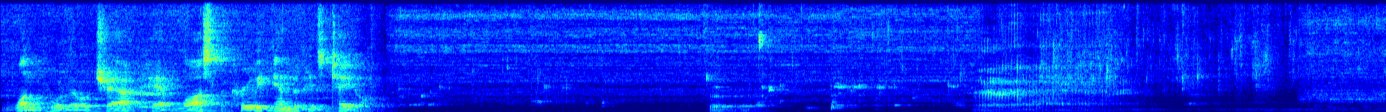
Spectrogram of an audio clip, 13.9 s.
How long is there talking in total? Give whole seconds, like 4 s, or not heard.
4 s.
